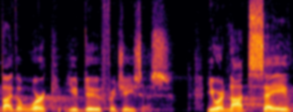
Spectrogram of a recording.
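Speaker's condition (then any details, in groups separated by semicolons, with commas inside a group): No condition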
